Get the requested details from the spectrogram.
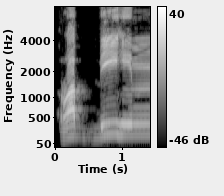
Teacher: را کو پر پڑھیں گے, با کے ساتھ سختی کے ساتھ ملائیں گے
